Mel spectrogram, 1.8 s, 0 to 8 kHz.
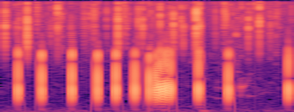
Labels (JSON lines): {"label": "biophony, knock croak", "recorder": "SoundTrap 300"}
